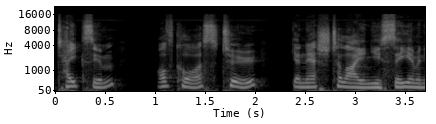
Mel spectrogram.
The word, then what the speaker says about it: Ganesh Talai: But when he was five, he was pronouncing it as Ganeshtali. So he was always looking for Ganeshtali, but it's actually called Ganesh Talai.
